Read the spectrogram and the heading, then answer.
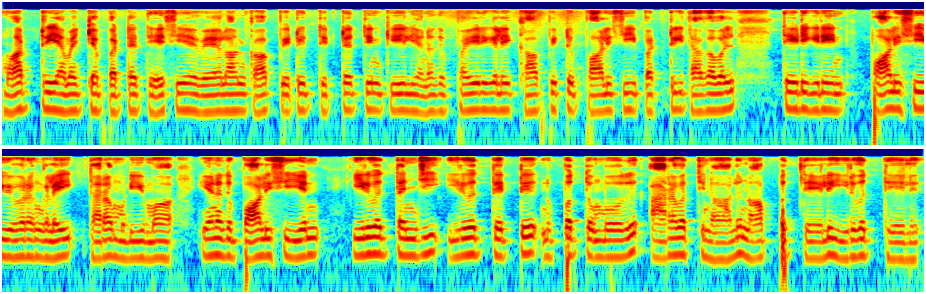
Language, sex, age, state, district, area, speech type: Tamil, male, 18-30, Tamil Nadu, Thanjavur, rural, read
